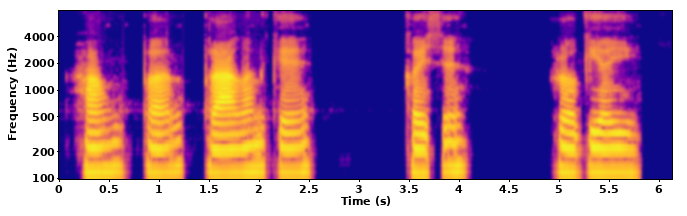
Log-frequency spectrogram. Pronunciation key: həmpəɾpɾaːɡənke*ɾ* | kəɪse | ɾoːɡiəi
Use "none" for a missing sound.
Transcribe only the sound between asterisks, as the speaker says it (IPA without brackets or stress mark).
none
